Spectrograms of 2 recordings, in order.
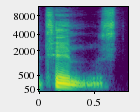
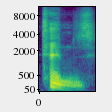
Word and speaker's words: Thames: of the things that I thought was about pronunciation, because it's by the River Thames, and there's lots of buoys floating on the Thames.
